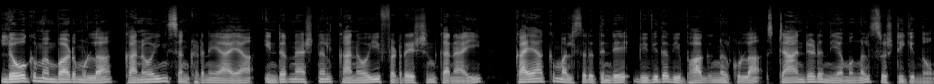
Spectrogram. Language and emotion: Malayalam, neutral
